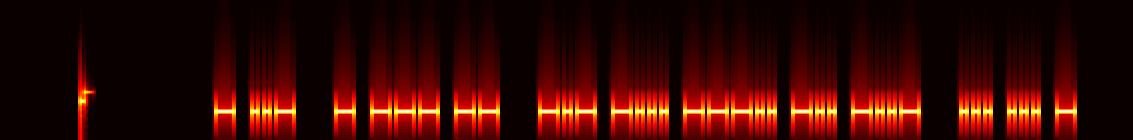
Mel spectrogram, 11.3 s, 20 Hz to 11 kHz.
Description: Morse code, heard as a keyed tone, about 20 wpm, 700 Hz. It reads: TU TOM KB8DX SST
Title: K1USN SST QSO Practice - 20wpm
